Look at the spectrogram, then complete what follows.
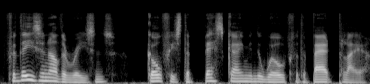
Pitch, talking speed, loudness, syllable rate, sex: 125 Hz, 275 wpm, -19 LUFS, 6.0 syllables/s, male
